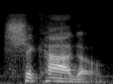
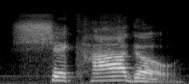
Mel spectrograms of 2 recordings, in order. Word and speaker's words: Chicago: And to make things even more difficult, there are a couple of words that are spelled with CH and are also pronounced with the sh sound. Words like chef and the city of Chicago.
